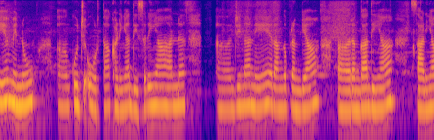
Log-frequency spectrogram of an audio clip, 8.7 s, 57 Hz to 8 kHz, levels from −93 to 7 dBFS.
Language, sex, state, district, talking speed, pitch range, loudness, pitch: Punjabi, female, Punjab, Pathankot, 130 wpm, 175-195 Hz, -18 LUFS, 185 Hz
